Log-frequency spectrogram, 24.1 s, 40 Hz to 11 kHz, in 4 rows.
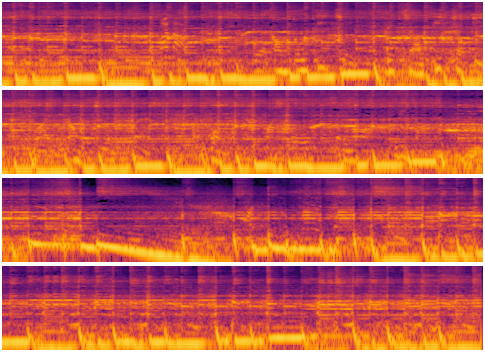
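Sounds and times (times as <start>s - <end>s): loud electronic dance music: 0.0s - 24.0s.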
